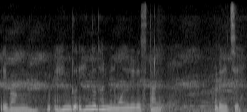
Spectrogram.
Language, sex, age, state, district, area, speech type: Bengali, female, 18-30, West Bengal, Dakshin Dinajpur, urban, spontaneous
